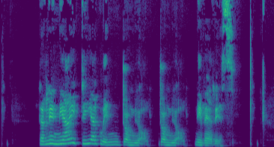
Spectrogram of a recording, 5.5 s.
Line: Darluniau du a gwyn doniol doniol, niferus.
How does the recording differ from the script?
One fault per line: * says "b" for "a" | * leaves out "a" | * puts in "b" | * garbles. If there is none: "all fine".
all fine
